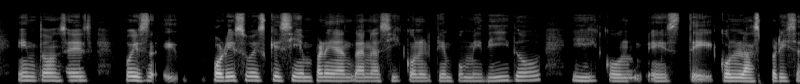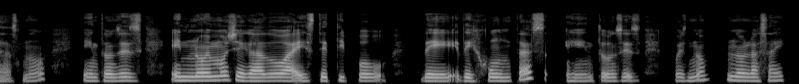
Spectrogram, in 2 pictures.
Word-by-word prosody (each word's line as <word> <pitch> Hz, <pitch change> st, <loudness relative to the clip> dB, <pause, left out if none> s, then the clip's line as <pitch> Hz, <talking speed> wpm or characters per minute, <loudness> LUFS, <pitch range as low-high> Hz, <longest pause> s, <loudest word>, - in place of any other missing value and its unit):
Entonces, 185 Hz, 0 st, 0 dB, 0.3 s
pues, 185 Hz, -2 st, +4 dB, 0.6 s
por 175 Hz, -1 st, +6 dB
eso 185 Hz, 0 st, +6 dB
es 180 Hz, 0 st, +4 dB
que 185 Hz, -2 st, +1 dB
siempre 170 Hz, -1 st, +4 dB
andan 165 Hz, 0 st, +1 dB
así 160 Hz, +1 st, 0 dB
con 160 Hz, -2 st, -2 dB
el 160 Hz, +2 st, -5 dB
tiempo 160 Hz, -1 st, -5 dB
medido 180 Hz, +5 st, -3 dB, 0.3 s
y 175 Hz, -1 st, -3 dB
con, 155 Hz, -3 st, -3 dB
este, 155 Hz, +1 st, 0 dB
con 160 Hz, -1 st, +3 dB
las 150 Hz, -3 st, +5 dB
prisas, 155 Hz, -, -2 dB
¿no? 170 Hz, +9 st, -6 dB, 0.4 s
Entonces, 165 Hz, +1 st, -1 dB, 0.3 s
eh, -, -, +3 dB
no 180 Hz, 0 st, +3 dB
hemos 195 Hz, +2 st, +3 dB
llegado 165 Hz, -1 st, +3 dB
a 165 Hz, -, +5 dB
este 165 Hz, +1 st, +1 dB
tipo 165 Hz, 0 st, -4 dB, 0.3 s
de 155 Hz, 0 st, +1 dB
de 160 Hz, -2 st, 0 dB
juntas. 170 Hz, -, 0 dB, 0.2 s
Entonces, 160 Hz, +2 st, -3 dB, 0.3 s
pues, 170 Hz, -1 st, -6 dB
no, 185 Hz, +5 st, -3 dB, 0.2 s
no 185 Hz, -4 st, 0 dB
las 170 Hz, 0 st, -1 dB
hay. 180 Hz, +2 st, -5 dB
170 Hz, 140 wpm, -26 LUFS, 160-180 Hz, 0.6 s, por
